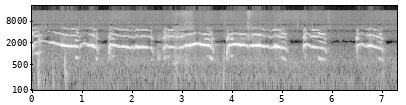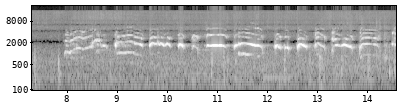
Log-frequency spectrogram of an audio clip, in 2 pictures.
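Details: High, nasal whining yelps in quick arching bursts, broken by a short pause before returning busier and more clipped. This is a grieving-fox call played from an electronic caller at a backyard, drawing a fox to within 5 feet.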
